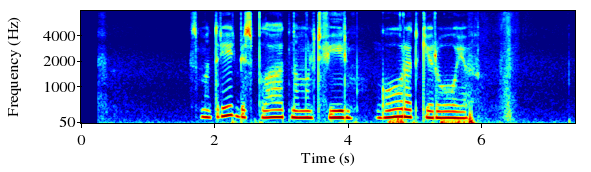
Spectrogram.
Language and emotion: Russian, sad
